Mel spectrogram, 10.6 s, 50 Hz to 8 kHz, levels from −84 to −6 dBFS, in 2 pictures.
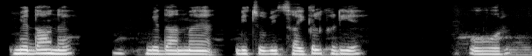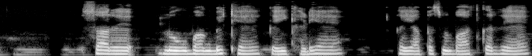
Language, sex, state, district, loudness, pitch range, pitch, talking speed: Rajasthani, female, Rajasthan, Churu, -17 LUFS, 160-180 Hz, 175 Hz, 140 wpm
